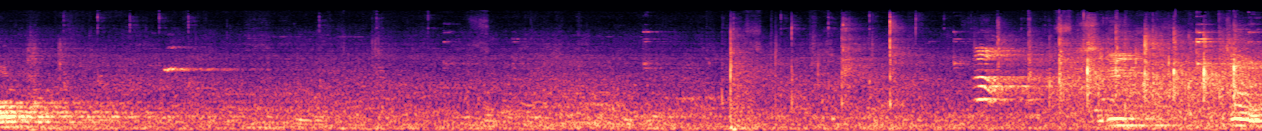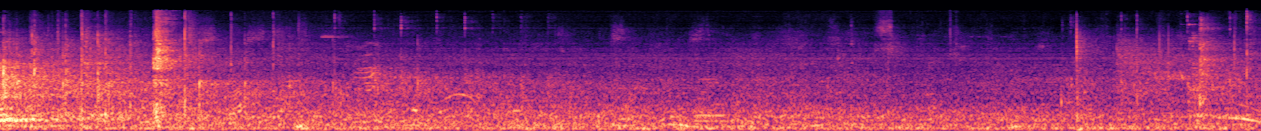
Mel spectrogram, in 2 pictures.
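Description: A table tennis ball clicks back and forth on paddles and table.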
